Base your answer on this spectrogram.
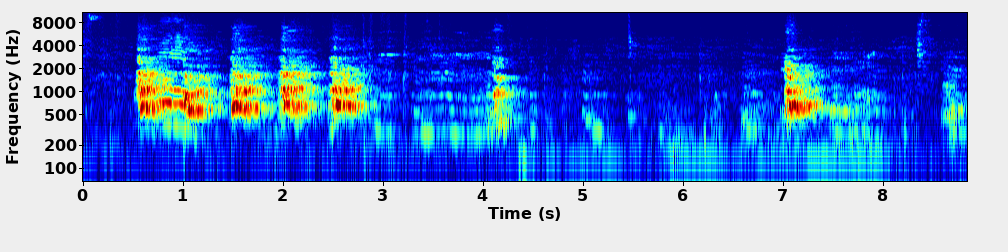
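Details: Barking from Belgian Malinois puppy Dinar, nicknamed Cricket, in Mexico: four high yaps in a row, then scattered fainter ones over a low steady hum, and one more bark near the end.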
